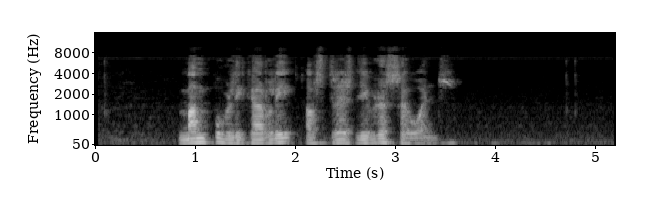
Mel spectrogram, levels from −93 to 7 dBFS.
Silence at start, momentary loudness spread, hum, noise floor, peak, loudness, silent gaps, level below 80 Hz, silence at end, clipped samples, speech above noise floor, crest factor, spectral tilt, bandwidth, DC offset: 0.85 s; 16 LU; none; -62 dBFS; -4 dBFS; -25 LUFS; none; -46 dBFS; 1.6 s; under 0.1%; 38 dB; 24 dB; -6.5 dB/octave; 7.6 kHz; under 0.1%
